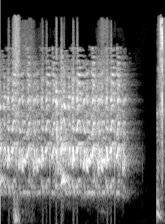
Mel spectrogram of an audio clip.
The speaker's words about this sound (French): Petit A, mm-hmm. le titre de championne du monde de cri de dinde.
